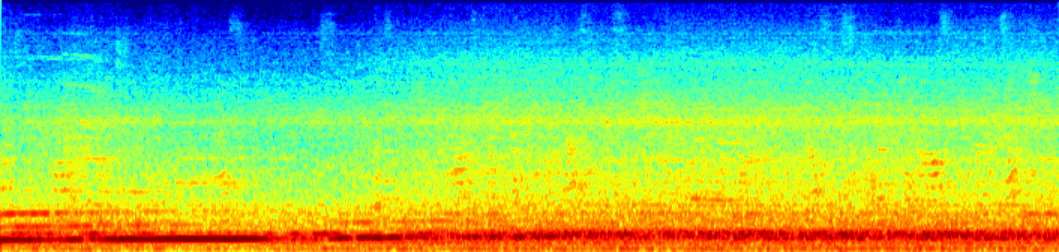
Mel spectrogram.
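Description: Engine noise on an airport ramp: a loud, steady low hum whose pitch steps up about a second in and shifts again near three seconds.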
